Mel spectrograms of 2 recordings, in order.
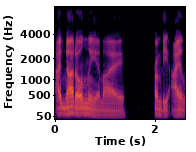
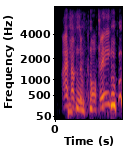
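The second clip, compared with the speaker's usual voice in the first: fake, bad Turkish accent, very high and very loud; 10 dB louder than usual. Joking about how people from Turkey sound: bad put-on Turkish accent. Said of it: "you're still British".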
